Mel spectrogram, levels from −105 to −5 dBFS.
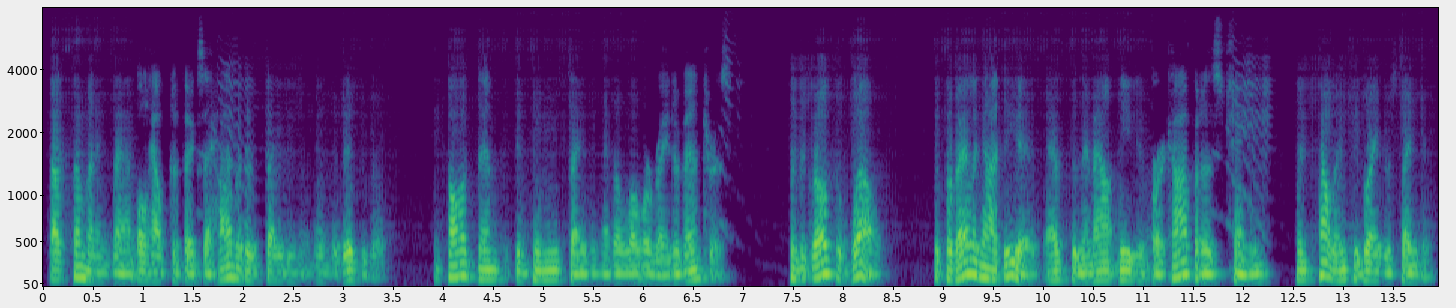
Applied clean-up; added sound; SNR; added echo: neural mask model DeepFilterNet 3.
